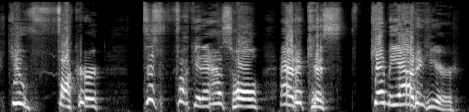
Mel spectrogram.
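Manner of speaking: high-pitched, full-volume cursing; shrieked captive outburst; frantic yelling. Acted. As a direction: scream for rescue, furious and panicked. Gagged captive cursing as tape comes off.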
